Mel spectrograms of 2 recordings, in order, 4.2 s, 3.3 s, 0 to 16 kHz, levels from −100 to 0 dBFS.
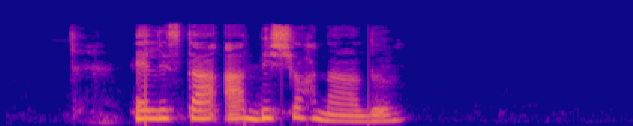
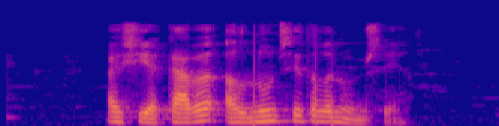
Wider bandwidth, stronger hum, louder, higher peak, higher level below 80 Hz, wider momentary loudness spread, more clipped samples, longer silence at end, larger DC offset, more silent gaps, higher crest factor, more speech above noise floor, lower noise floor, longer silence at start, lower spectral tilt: about the same, 8 kHz vs 8 kHz; neither; first, -32 LUFS vs -36 LUFS; about the same, -16 dBFS vs -16 dBFS; about the same, -72 dBFS vs -70 dBFS; second, 10 LU vs 13 LU; neither; first, 1.55 s vs 0.65 s; neither; neither; about the same, 20 dB vs 22 dB; first, over 58 dB vs 50 dB; first, under -90 dBFS vs -85 dBFS; second, 0.45 s vs 0.7 s; second, -3.5 dB/octave vs -5 dB/octave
